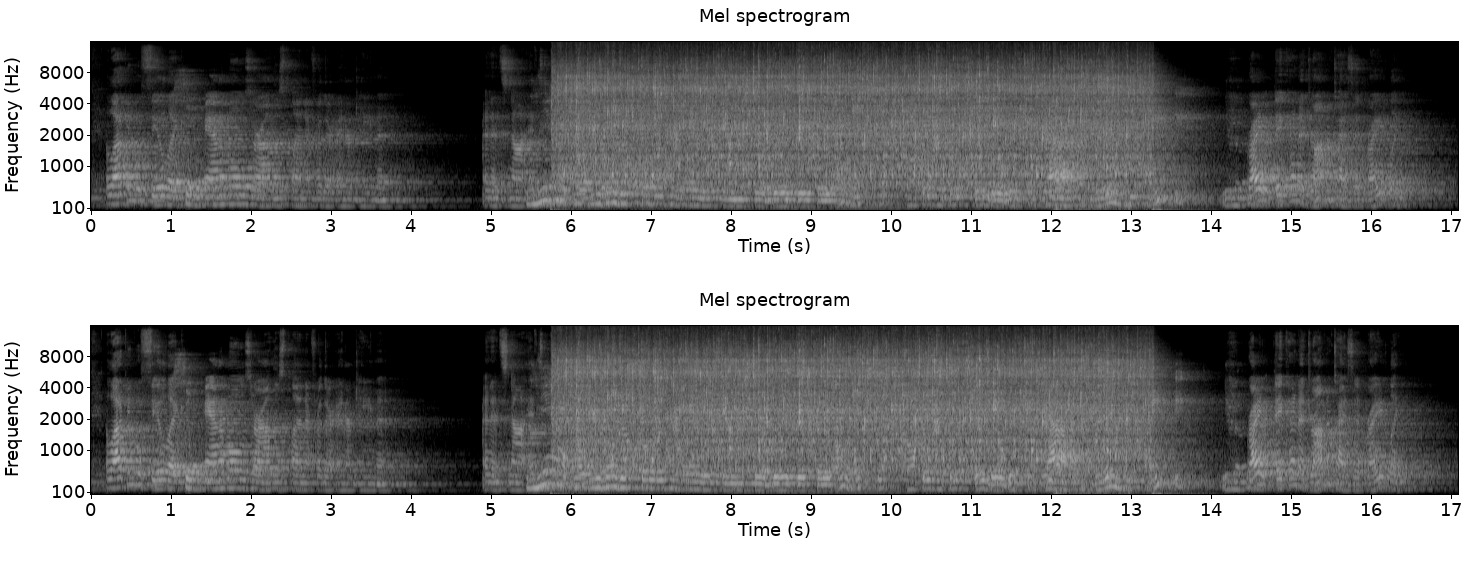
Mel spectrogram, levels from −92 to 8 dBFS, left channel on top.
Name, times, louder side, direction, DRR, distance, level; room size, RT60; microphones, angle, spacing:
voice 1, 0.0-1.2 1.4-3.7 4.9-6.8 11.9-12.2 14.2-16.4, right 1 dB, 20° right, 0 dB, 0.9 m, -36 dB
voice 2, 1.0-1.4 5.4-12.2 12.5-13.7 14.1-14.5, right 2 dB, 50° right, 0 dB, 0.7 m, -37 dB
Stream, 5.8-13.3, right 1 dB, 5° right, 0.5 m, -31 dB
10.0 x 4.5 x 7.3 m, 2.2 s
head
